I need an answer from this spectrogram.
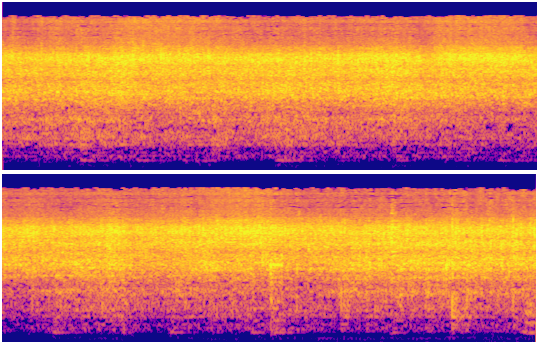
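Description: Green chillies and curry leaves sizzling steadily in hot oil in an aluminium pressure cooker while being stirred with a metal spatula.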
